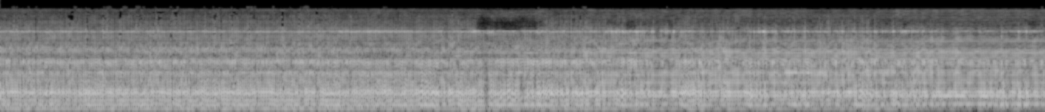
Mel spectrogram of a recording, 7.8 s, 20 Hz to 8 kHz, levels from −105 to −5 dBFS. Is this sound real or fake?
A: fake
